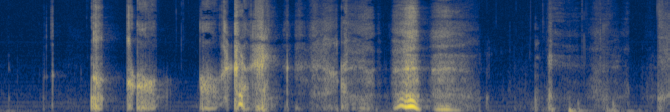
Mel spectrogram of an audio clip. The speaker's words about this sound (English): Let's say there's a slight snore. Right? Yeah. Mm-hmm. Okay. I probably sound something like this.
